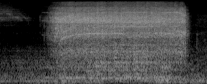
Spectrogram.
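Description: A power drill whirs loudly for just over a second while drilling a pilot hole, spinning up quickly and cutting off abruptly, close at hand.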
